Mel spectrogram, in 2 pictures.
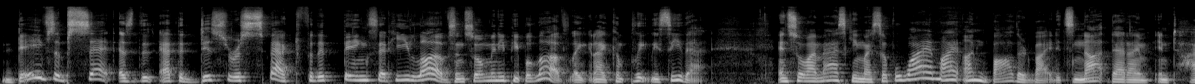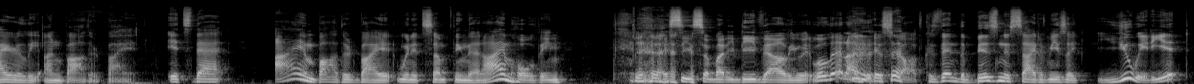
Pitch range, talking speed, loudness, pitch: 110-175 Hz, 200 wpm, -22 LUFS, 130 Hz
